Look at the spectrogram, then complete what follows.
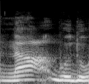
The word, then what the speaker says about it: نعبد: بعض یہاں پر قلقلہ کرتے ہیں, نعبد, نا نہیں ہے, قلقلہ نہیں ہے, نعبد, نعبد عین ہے, عین قلقلہ نہیں ہوتا ہے.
